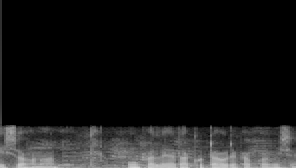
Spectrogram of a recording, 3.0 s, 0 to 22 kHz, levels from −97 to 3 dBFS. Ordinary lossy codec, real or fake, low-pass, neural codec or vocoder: none; real; 5.4 kHz; none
